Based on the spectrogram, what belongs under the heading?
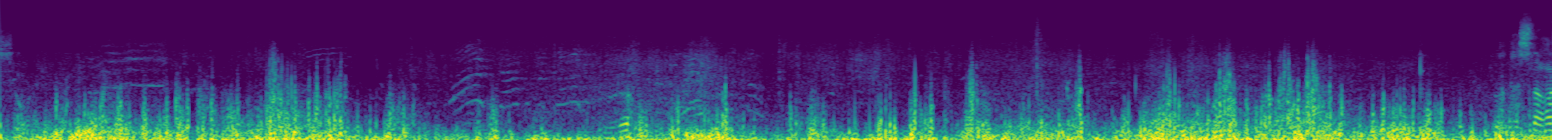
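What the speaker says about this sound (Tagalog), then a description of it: "Lakas ng hangin." Strong typhoon wind roars and buffets the microphone nonstop beside a fishing boat at sea, loud and gusty, with voices talking over it at times.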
